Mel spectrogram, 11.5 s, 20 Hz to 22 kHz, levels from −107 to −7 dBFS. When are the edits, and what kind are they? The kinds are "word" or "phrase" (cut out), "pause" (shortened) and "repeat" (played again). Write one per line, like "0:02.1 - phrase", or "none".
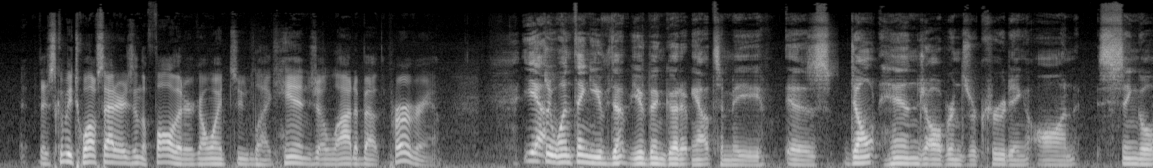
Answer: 0:02.7 - word
0:05.5 - word
0:06.9 - word
0:08.4 - pause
